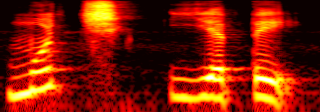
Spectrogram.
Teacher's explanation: मुच्यते मधल्या मूवर आघात घेऊन च जोडून म्हणायचा. मुच्यते. खूप जणांचा मू दीर्घ तरी करतात किंवा य चा उच्चार होत नाही, तसं होत नाहीये ना आपलं, असं बघा.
